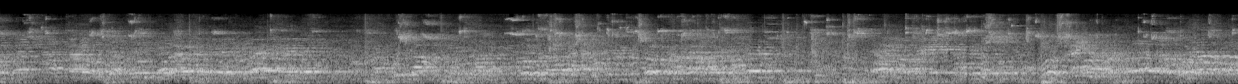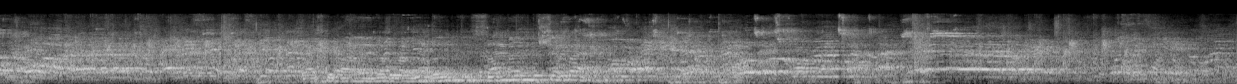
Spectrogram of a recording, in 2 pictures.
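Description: A crowd of spectators chatters and cheers in an echoing gym.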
